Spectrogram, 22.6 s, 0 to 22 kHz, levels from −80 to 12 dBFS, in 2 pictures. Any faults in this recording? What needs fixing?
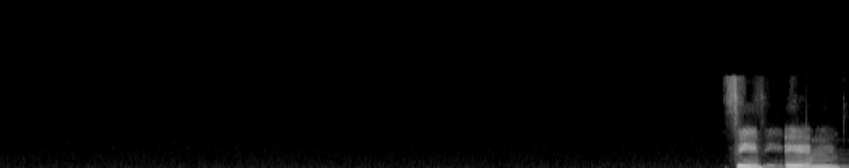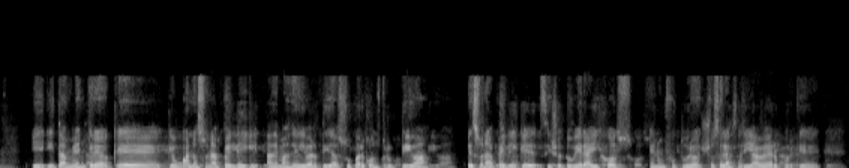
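Echo with no canceller runs the whole way through: the far end's loudspeaker feeds its mic, so every phrase returns roughly 0.4 s later, about 19 dB down and thin.

Repeated packet loss (robotic sound) hits from 10.63 to 13.81 s, with a dozen or so holes patched by stretching the last sound. The longest is 48 ms, and it comes out choppy.

Short concealed packet loss shows up at 14.59 to 14.65 s, where about 40 ms went missing and got filled in, leaving a quick smear.

To fix it, turn on acoustic echo cancellation at the far end and give the link a steadier network path with a bigger jitter buffer or FEC.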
